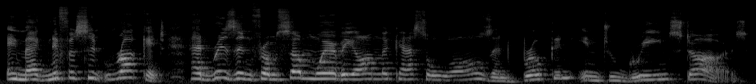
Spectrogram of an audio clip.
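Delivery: ordinary delivery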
